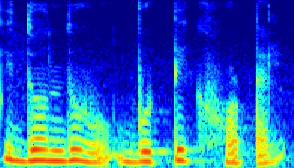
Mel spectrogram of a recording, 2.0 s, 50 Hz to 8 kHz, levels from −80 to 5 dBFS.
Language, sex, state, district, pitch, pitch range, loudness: Kannada, female, Karnataka, Bangalore, 190 Hz, 170-190 Hz, -14 LUFS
